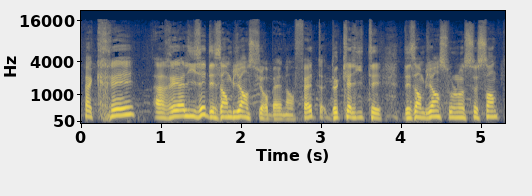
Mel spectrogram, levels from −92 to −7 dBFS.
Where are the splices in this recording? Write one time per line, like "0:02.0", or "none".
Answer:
none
